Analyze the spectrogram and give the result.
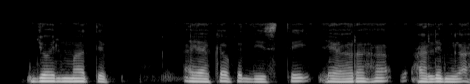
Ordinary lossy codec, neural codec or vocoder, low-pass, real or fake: none; codec, 16 kHz, 16 kbps, FunCodec, trained on Chinese and English, 50 frames a second; 7.2 kHz; fake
